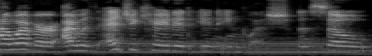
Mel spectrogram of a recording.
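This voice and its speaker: Here is a woman with an American accent and an unremarkable speaking voice. Her pitch is fairly high and her intonation fairly even. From Ukraine, raised by American parents. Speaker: vlogger. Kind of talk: casual chat.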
